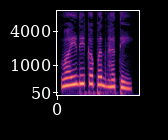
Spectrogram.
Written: ವೈದಿಕಪದ್ಧತಿ

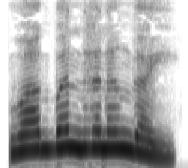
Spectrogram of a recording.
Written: ವಾಗ್ಬಂಧನಂಗೈ

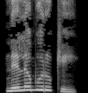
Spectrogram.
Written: ನೆಲಬೈರಿಗೆ

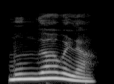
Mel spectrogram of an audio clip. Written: ಮುಂಗಾವಲು

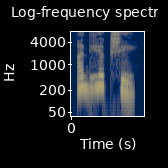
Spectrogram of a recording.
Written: ಅತ್ಯಾಕಾಶ

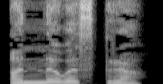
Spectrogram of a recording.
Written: ಅನ್ನವಸ್ತ್ರ

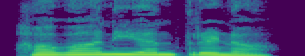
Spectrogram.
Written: ಹವಾನಿಯಂತ್ರಣ

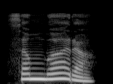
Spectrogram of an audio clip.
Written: ಶಾಂಬರ

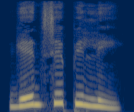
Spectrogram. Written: ಗೆಜ್ಜೆಪಿಲ್ಲಿ

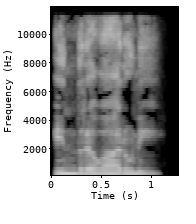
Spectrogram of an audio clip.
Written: ಇಂದ್ರವಾರುಣಿ

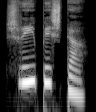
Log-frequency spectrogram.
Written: ಶ್ರೀಪಿಷ್ಟ

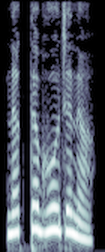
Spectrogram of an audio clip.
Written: ನಕ್ತಭೋಜನ

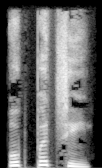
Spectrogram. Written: ಒಪ್ಪಚ್ಚಿ

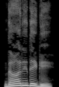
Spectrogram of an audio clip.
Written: ದಾರಿದೆಗೆ

